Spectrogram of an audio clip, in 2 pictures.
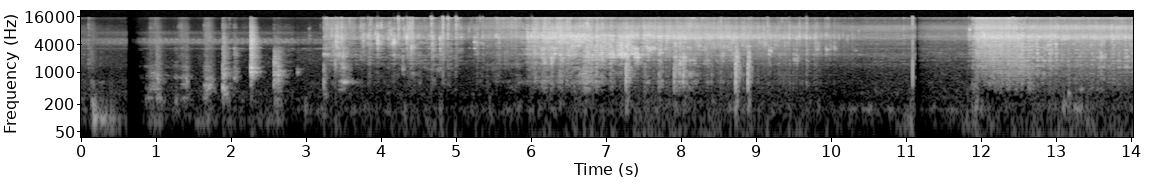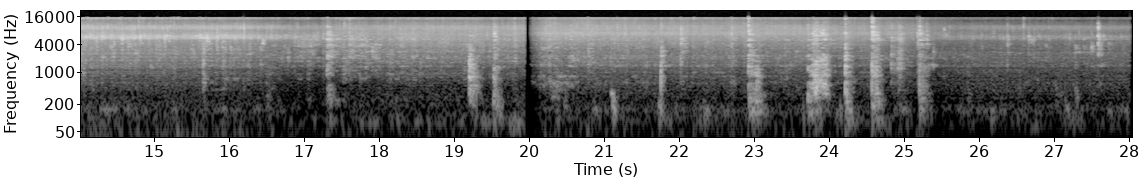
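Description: Sliced onions, then tomatoes, sizzling as they fry in hot oil in a kadai. A spatula scrapes and taps against the pan as they are stirred. A loud burst of sizzling starts suddenly about twelve seconds in, then settles to a steadier fry.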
